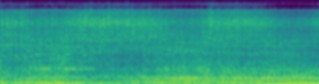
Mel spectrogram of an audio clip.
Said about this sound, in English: Yeah, you can hear the tanks coming. And they roar on in there. I mean, these tanks make a lot of noise. Yeah, you could hear a mile away, you know, when they're coming.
